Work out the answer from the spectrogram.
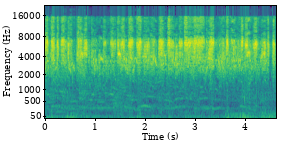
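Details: Loud chirping from budgerigars eating: steady, crowded high-pitched twitters and short warbled notes from a group, continuous throughout.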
